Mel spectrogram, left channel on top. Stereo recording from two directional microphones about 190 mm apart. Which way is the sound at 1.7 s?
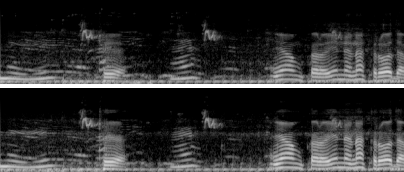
20° left (ahead or behind).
